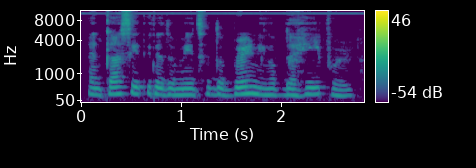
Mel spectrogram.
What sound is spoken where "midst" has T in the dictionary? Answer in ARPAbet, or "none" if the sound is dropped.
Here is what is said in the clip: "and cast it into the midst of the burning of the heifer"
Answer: none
